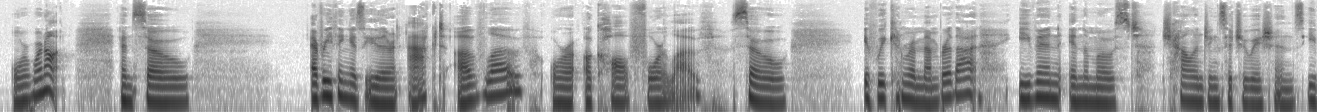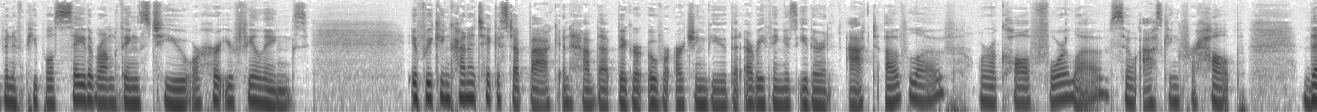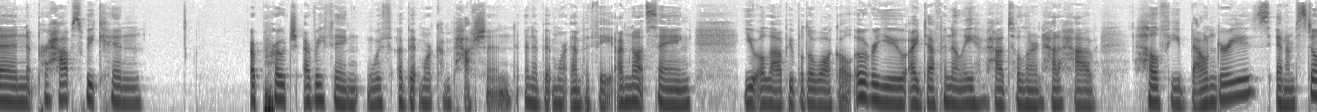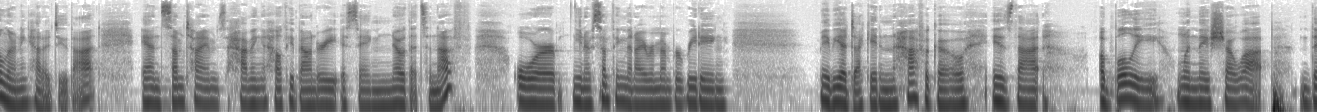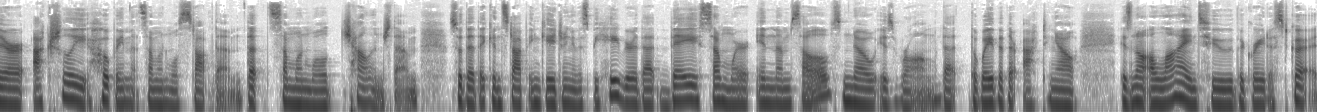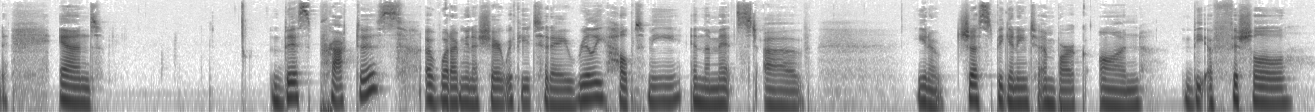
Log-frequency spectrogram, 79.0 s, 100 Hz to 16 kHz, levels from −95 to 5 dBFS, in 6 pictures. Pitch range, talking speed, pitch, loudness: 145-165 Hz, 170 wpm, 150 Hz, -24 LUFS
